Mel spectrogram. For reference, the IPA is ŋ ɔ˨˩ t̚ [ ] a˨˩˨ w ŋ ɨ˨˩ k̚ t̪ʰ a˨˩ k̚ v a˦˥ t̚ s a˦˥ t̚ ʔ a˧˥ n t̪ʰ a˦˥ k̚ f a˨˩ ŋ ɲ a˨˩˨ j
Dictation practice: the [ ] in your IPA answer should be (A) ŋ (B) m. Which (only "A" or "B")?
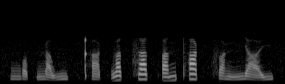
A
